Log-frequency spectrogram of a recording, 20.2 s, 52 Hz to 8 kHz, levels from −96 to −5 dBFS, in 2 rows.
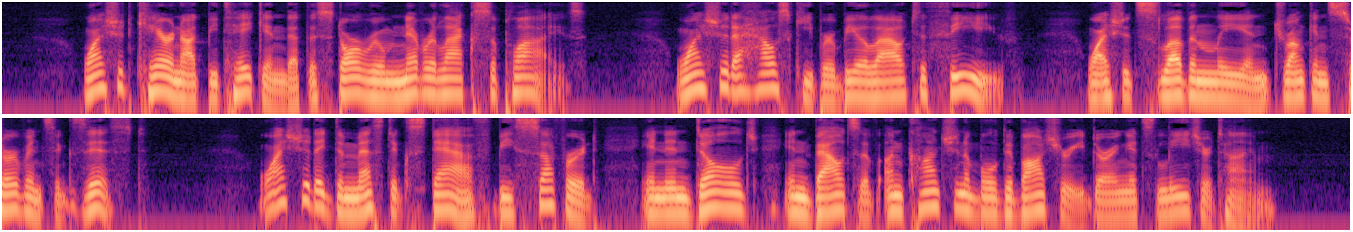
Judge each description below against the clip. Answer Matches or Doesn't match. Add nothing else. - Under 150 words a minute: Matches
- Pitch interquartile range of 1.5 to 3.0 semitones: Doesn't match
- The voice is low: Matches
